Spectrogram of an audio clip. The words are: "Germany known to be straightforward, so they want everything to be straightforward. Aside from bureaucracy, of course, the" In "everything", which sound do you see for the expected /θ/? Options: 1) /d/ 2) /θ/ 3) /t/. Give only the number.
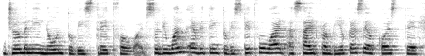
3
